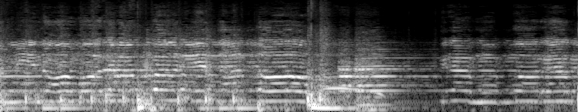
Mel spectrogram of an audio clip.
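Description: Live amplified folk music: regular drum strokes under steady held melodic tones, with a voice singing through a microphone. The music drops away briefly about three seconds in.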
